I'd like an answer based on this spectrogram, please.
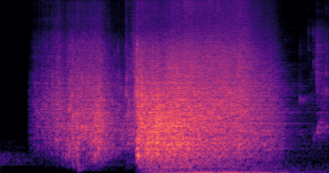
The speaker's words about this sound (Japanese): では流していきますね。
